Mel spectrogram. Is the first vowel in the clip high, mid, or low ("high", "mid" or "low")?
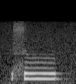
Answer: high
